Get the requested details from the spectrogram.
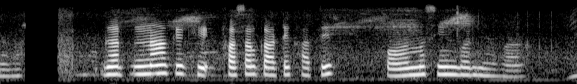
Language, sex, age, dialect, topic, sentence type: Bhojpuri, female, 25-30, Western, agriculture, question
